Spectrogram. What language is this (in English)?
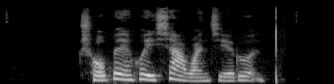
Chinese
